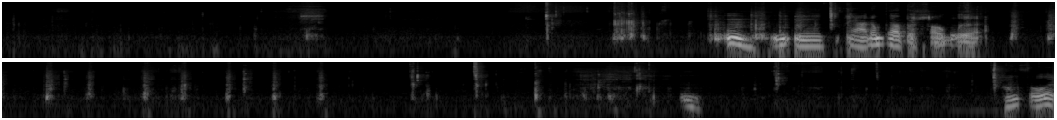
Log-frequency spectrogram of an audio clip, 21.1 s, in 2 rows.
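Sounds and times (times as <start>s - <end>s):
person chewing crunchy food: 5.3s - 8.5s, 9.6s - 20.6s.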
